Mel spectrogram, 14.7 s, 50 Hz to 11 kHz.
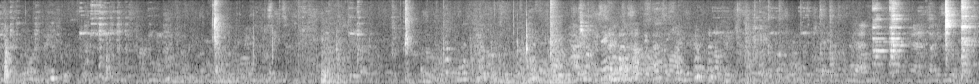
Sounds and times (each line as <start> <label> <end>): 0.0 polite english clientelle at lunch 14.6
